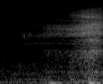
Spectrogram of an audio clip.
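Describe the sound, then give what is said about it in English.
A single sneeze: a breathy, rising inhale that swells into a sharp, hissing burst near the end, with no talking around it. “So you have the obligatory sneeze and I have the obligatory yawn.”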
